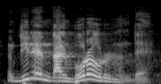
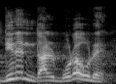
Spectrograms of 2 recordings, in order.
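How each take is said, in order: First: The question sounds sneering and mocking. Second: The question sounds sincere, without mockery. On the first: The disciples and people are being scorned. The speaker calls it wrong. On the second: The disciples are being genuinely asked. The speaker calls it right.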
